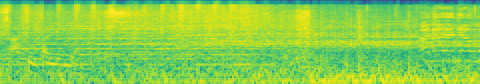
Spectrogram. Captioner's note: crowd cheering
